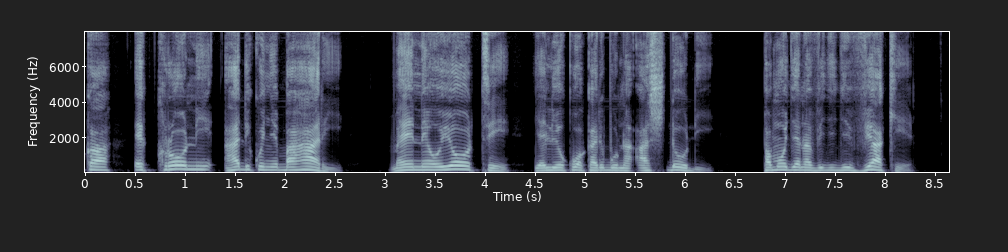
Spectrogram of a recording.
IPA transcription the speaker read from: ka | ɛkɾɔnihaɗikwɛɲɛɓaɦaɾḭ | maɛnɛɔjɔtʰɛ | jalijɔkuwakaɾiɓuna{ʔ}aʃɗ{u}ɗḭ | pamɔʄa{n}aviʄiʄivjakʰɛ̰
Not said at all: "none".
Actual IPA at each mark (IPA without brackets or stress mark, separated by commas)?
ʔ, ɔ, n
